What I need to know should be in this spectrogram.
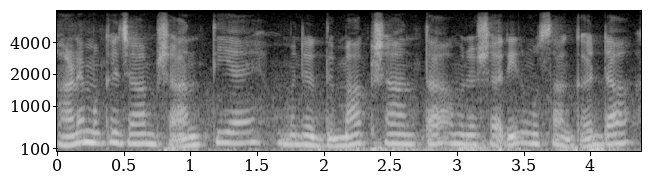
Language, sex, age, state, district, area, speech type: Sindhi, female, 45-60, Gujarat, Kutch, rural, spontaneous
